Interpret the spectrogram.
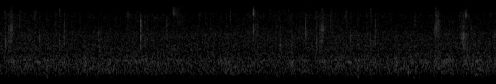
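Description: Steady rain: an even hiss with individual drops ticking sharply now and then.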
